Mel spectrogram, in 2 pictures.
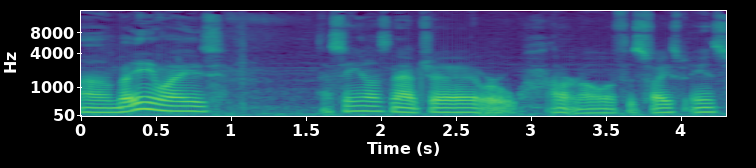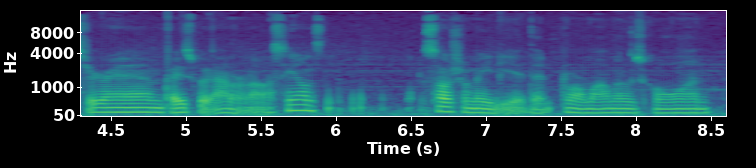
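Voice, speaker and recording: This man's medium-pitched voice has a dark, mellow tone. He speaks at a fairly quick pace with ordinary pitch variation. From US South, small town. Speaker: gaming YouTuber. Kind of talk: casual gameplay storytelling. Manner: rambling, halting.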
